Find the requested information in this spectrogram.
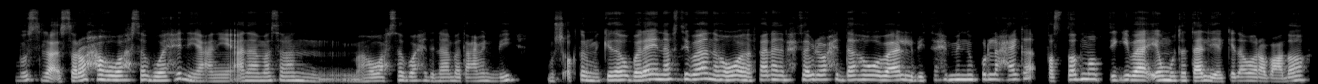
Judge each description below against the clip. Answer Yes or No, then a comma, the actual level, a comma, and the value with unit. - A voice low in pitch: No, high, 195 Hz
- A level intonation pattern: No, average, 3.7 semitones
